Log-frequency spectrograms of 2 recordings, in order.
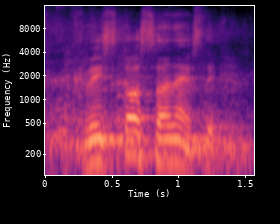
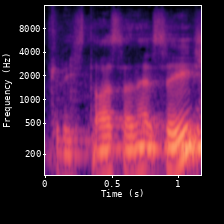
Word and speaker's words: Christos Anesti: Now say it with a Greek accent. Christos Anesti. Tell us. Christos Anesti. See, she said it right.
